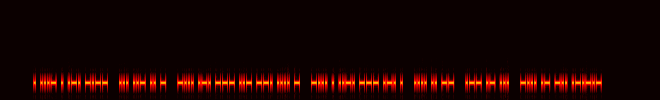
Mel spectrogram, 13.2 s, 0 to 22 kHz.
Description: Morse code, heard as a keyed tone, about 36 wpm, 700 Hz. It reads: EVERY SUIT BROUGHT BEFORE HIM WAS BAD.
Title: Sentences from Top 1600 Words 35wpm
